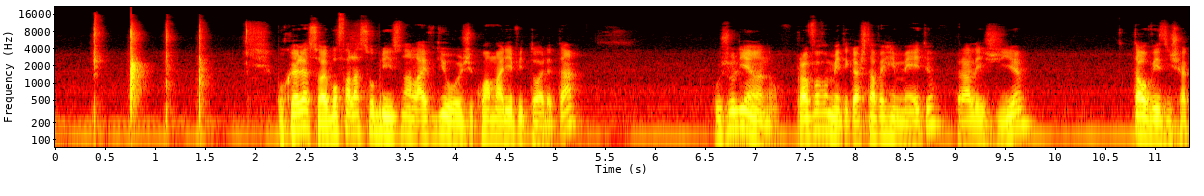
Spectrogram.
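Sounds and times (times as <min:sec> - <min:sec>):
faint low hum: 0:00.0 - 0:11.3
single person clapping hands: 0:00.4 - 0:01.6
speech: 0:02.2 - 0:05.4, 0:06.6 - 0:09.9, 0:10.8 - 0:11.3.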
